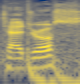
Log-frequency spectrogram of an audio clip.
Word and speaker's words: Tadros: Today we're very lucky to have Edmund Tadros. That's how you pronounce it, right?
